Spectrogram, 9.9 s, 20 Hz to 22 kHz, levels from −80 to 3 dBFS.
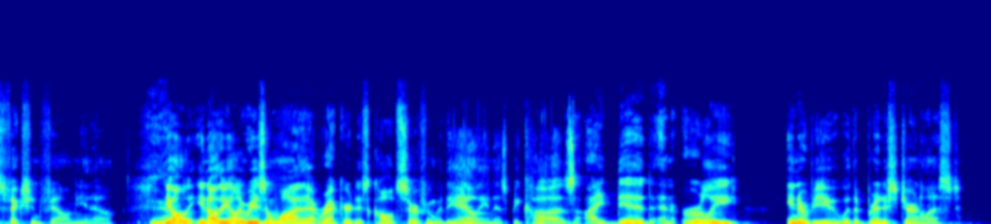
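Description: From 4.50 to 5.73 s, just before "I did an early", the speech dulls and turns gritty: a Bluetooth SBC bit pool drop, consistent with a fall from about 28 to 11 and roughly 90 kbps. Unlike a clean low-pass, starved sub-bands add coarse quantisation grain, without dropouts.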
